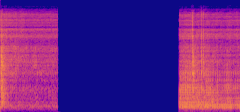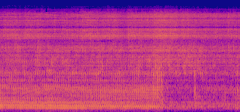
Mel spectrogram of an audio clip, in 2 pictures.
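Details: Complex repetitive discharges with fasciculations (EMG).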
